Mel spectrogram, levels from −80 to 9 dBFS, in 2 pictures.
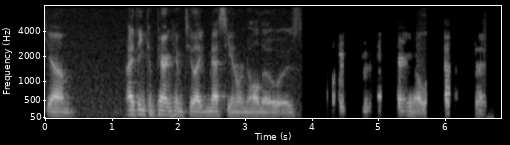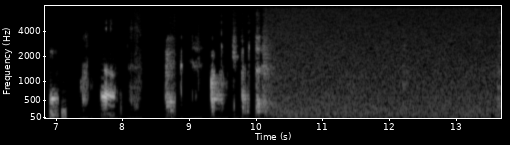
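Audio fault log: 3.95–7.92 s, speech suppressed in double talk: For about 3 s across this span the talker's speech sinks and breaks up, dipping at its deepest by roughly 40 dB, so parts of it fade or drop out in pieces. The likely cause is an echo canceller that, with both ends talking at once, could not tell the near voice from the loudspeaker echo and pulled the whole microphone signal down.
4.29–10.28 s, 12.2 s and 13.62–13.69 s, other side's voice leaking through: A second, far-end voice runs under the talker for about six seconds, only a few dB below the main speech. Two later scraps at 12.2 s and 13.62 s are far fainter, around 30 to 35 dB down. This is likely loudspeaker playback reaching the microphone and surviving incomplete echo cancellation.
4.59–4.68 s and 8.2–9.64 s, background gated by the echo canceller: The room tone collapses by about 40 dB, first in a brief 90 ms hole and then in drop-outs totalling roughly 0.7 s within the later span. 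The canceller clamps the microphone hard while the loudspeaker plays and releases it afterwards. Because of this, the ambience drops out and returns rather than holding steady.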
